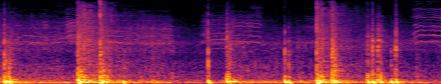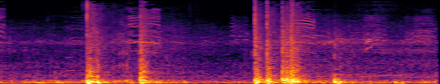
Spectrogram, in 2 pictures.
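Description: Aerial fireworks shells bursting: a string of sharp bangs and booms, some in quick pairs, over a steady low rumble.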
